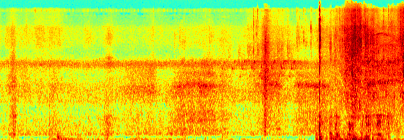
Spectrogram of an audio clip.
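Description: Quiet woodland ambience with a few faint clicks. In the last couple of seconds it fills with rustling and knocks as the handheld camera is moved and turned around.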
